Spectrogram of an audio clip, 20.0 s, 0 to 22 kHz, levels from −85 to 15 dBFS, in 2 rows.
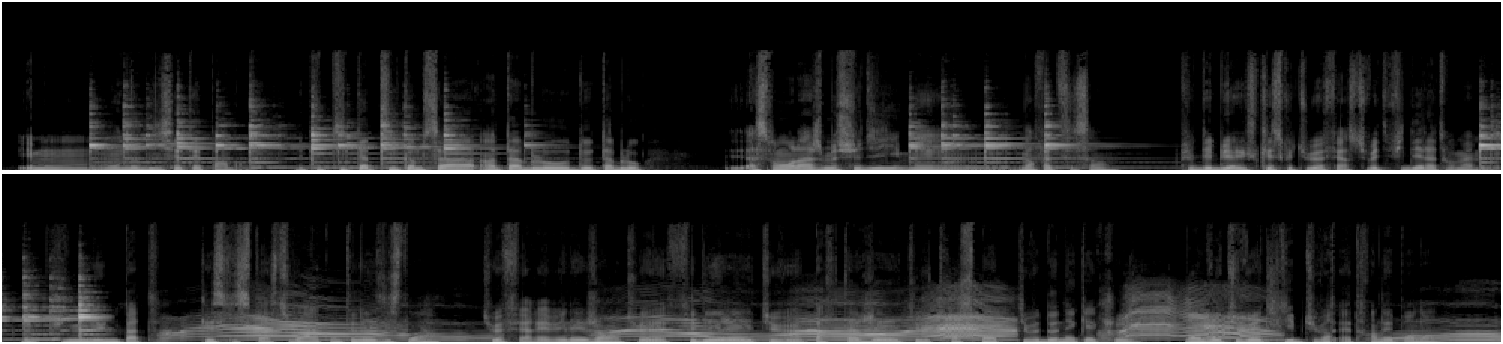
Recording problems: animal sounds; very loud; throughout; 3 dB above the speech

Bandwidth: 15.5 kHz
